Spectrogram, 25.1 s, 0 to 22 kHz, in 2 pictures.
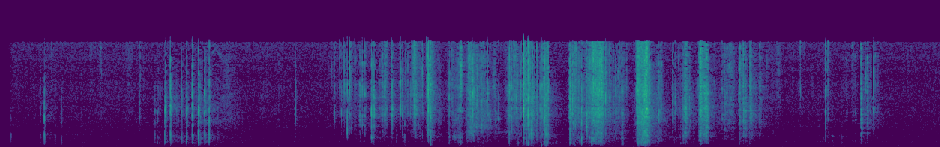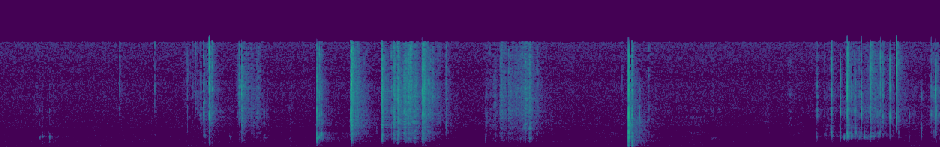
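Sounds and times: foil wrapper crinkling: 4.5 - 10.2, 23.6 - 25.0.

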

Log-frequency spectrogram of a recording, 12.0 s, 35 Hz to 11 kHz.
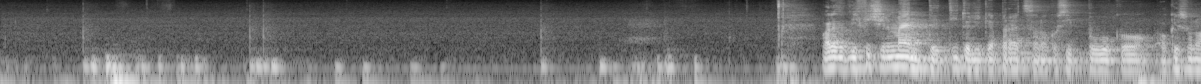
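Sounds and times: low dull thuds: 0.7 - 4.7, 5.3 - 7.2
computer mouse clicking: 0.8 - 3.7.

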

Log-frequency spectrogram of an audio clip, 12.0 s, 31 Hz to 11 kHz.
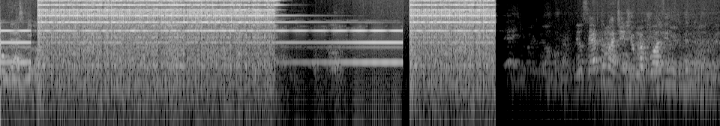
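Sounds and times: electric alarm bell ringing: 0.0 - 8.3.

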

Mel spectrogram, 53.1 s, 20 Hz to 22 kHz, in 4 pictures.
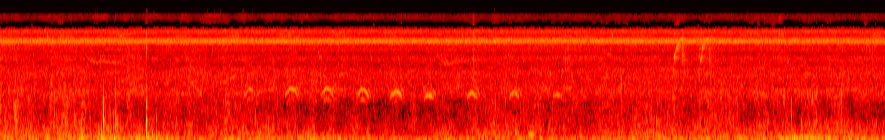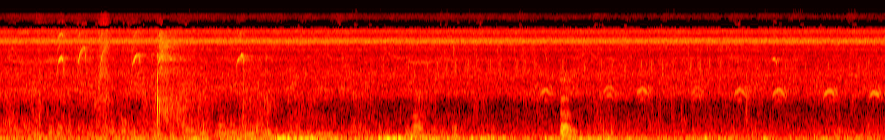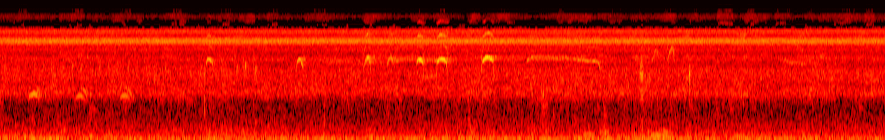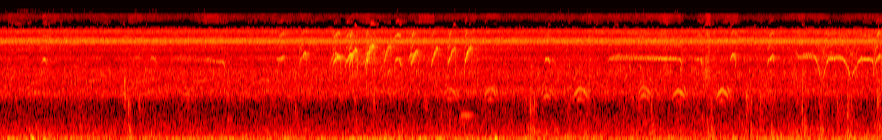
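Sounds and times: high-pitched insect drone: 0.0 - 53.0
birds chirping: 44.3 - 53.0.

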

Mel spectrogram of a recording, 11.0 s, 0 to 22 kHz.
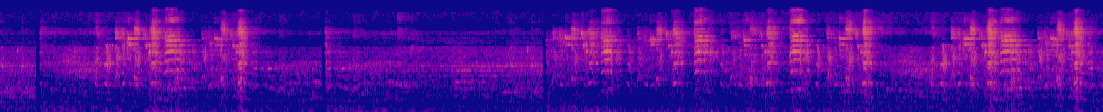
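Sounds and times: finches calling: 0.8 - 2.6, 5.5 - 11.0.

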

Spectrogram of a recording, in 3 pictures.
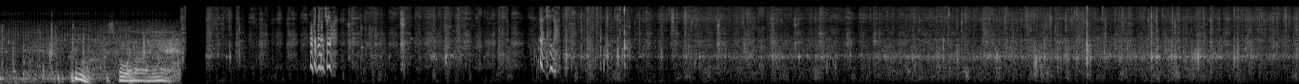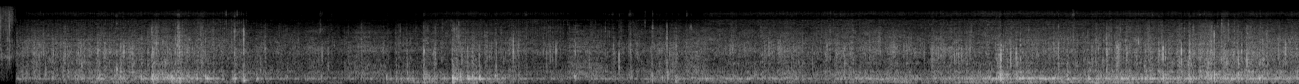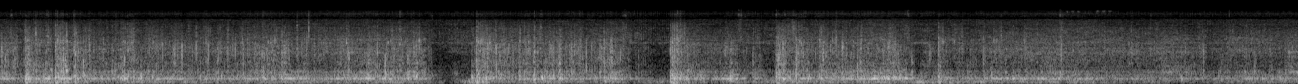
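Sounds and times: bike rattling over bumps: 0.0 - 1.2, 4.2 - 38.9
tyres crunching over dirt and leaves: 2.1 - 15.7.

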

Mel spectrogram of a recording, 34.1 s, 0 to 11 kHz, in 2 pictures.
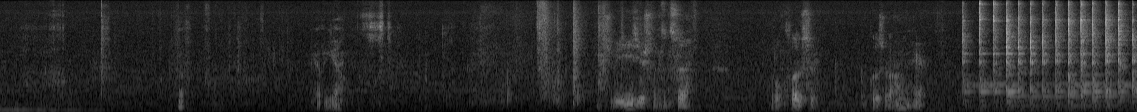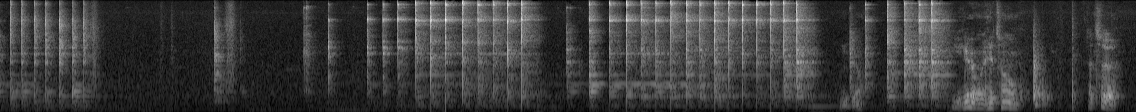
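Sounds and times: hammer tapping metal socket: 14.4 - 18.6, 21.6 - 31.4.

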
